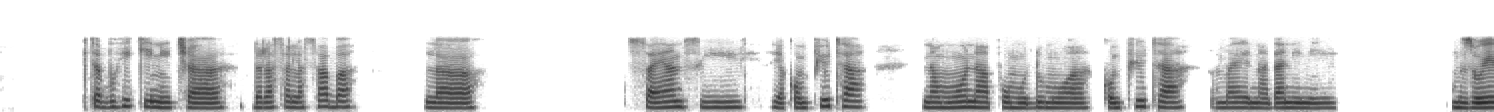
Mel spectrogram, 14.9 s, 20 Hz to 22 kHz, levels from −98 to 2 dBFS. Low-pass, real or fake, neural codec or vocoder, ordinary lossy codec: 5.4 kHz; real; none; Opus, 32 kbps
